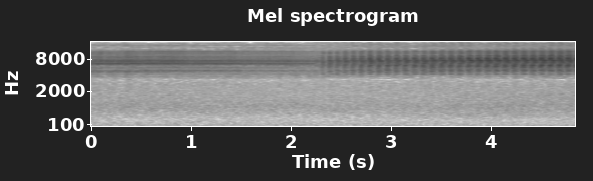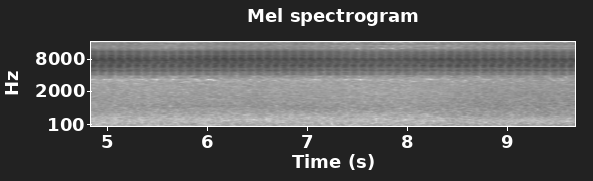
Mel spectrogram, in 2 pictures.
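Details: Cicadas singing in a relaxing nature soundscape: a softer steady buzz that swells after two seconds into a louder, rhythmically pulsing shrill chorus.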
